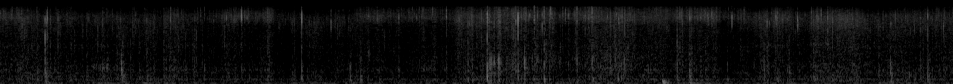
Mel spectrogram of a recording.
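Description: White-gloved hands squeeze and rub a loose heap of thin, light wood shavings, making a steady, bright crinkling and crackling rustle. Small irregular pops and snaps stand out from the hiss, and there is little low end.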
